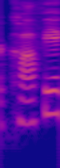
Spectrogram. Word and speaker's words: Ko-fi: We had a really generous donor who gave to our coffee account. And by the way, we say coffee, but it really is spelled Ko-fi.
